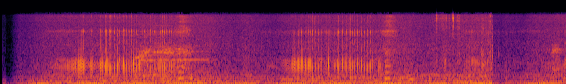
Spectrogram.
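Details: Snoring recorded at three months of age: two long, rumbling, fluttery snores on breathing in, over a steady room hum.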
